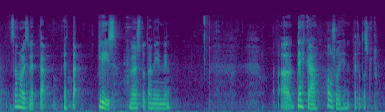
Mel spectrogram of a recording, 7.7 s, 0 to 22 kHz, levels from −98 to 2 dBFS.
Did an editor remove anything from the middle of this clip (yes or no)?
no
